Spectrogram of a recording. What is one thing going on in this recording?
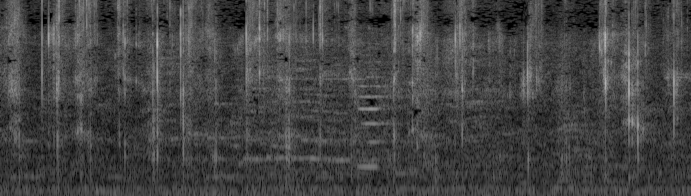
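Wet mouth clicks and smacks sound right up close.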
